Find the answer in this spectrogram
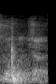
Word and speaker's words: Gulachok: Lord Buckley said uh my last name is gachu now for some people especially slow people it's a a hard name to pronounce and a hard name to remember so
